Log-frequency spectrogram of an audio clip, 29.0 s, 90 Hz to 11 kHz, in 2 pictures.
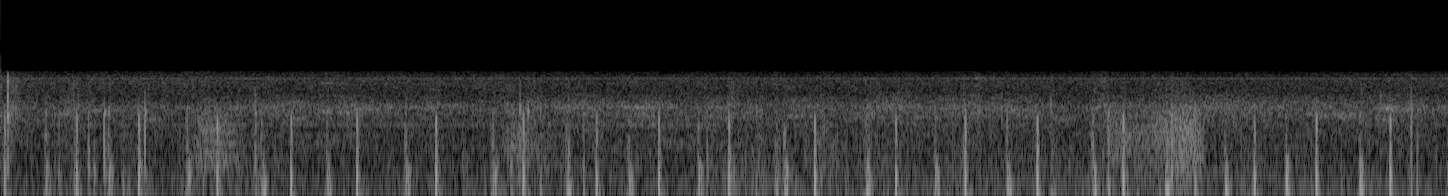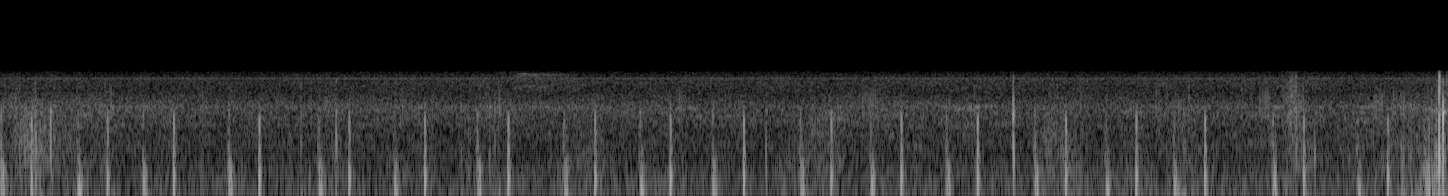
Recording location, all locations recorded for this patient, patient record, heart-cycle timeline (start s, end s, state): mitral valve (MV)
aortic valve (AV)+pulmonary valve (PV)+tricuspid valve (TV)+mitral valve (MV)
#Age: Child
#Sex: Female
#Height: 126.0 cm
#Weight: 24.4 kg
#Pregnancy status: False
#Murmur: Absent
#Murmur locations: nan
#Most audible location: nan
#Systolic murmur timing: nan
#Systolic murmur shape: nan
#Systolic murmur grading: nan
#Systolic murmur pitch: nan
#Systolic murmur quality: nan
#Diastolic murmur timing: nan
#Diastolic murmur shape: nan
#Diastolic murmur grading: nan
#Diastolic murmur pitch: nan
#Diastolic murmur quality: nan
#Outcome: Normal
#Campaign: 2015 screening campaign
0.00	1.02	unannotated
1.02	1.18	S1
1.18	1.36	systole
1.36	1.52	S2
1.52	1.82	diastole
1.82	1.96	S1
1.96	2.14	systole
2.14	2.28	S2
2.28	2.58	diastole
2.58	2.72	S1
2.72	2.86	systole
2.86	2.98	S2
2.98	3.24	diastole
3.24	3.36	S1
3.36	3.54	systole
3.54	3.68	S2
3.68	4.02	diastole
4.02	4.16	S1
4.16	4.32	systole
4.32	4.46	S2
4.46	4.88	diastole
4.88	5.02	S1
5.02	5.20	systole
5.20	5.34	S2
5.34	5.64	diastole
5.64	5.76	S1
5.76	5.92	systole
5.92	6.06	S2
6.06	6.26	diastole
6.26	6.38	S1
6.38	6.54	systole
6.54	6.66	S2
6.66	6.96	diastole
6.96	7.08	S1
7.08	7.26	systole
7.26	7.40	S2
7.40	7.76	diastole
7.76	7.94	S1
7.94	8.10	systole
8.10	8.26	S2
8.26	8.62	diastole
8.62	8.76	S1
8.76	8.92	systole
8.92	9.06	S2
9.06	9.32	diastole
9.32	9.44	S1
9.44	9.62	systole
9.62	9.76	S2
9.76	10.04	diastole
10.04	10.18	S1
10.18	10.36	systole
10.36	10.50	S2
10.50	10.88	diastole
10.88	11.02	S1
11.02	11.20	systole
11.20	11.34	S2
11.34	11.64	diastole
11.64	11.78	S1
11.78	11.90	systole
11.90	11.98	S2
11.98	12.24	diastole
12.24	12.36	S1
12.36	12.50	systole
12.50	12.58	S2
12.58	12.84	diastole
12.84	12.96	S1
12.96	13.14	systole
13.14	13.26	S2
13.26	13.58	diastole
13.58	13.72	S1
13.72	13.88	systole
13.88	14.02	S2
14.02	14.44	diastole
14.44	14.60	S1
14.60	14.76	systole
14.76	14.90	S2
14.90	15.22	diastole
15.22	15.36	S1
15.36	15.52	systole
15.52	15.62	S2
15.62	15.88	diastole
15.88	16.02	S1
16.02	16.18	systole
16.18	16.32	S2
16.32	16.72	diastole
16.72	16.86	S1
16.86	17.04	systole
17.04	17.20	S2
17.20	17.62	diastole
17.62	17.76	S1
17.76	17.92	systole
17.92	18.04	S2
18.04	18.40	diastole
18.40	18.52	S1
18.52	18.68	systole
18.68	18.84	S2
18.84	19.22	diastole
19.22	19.34	S1
19.34	19.52	systole
19.52	19.68	S2
19.68	20.10	diastole
20.10	20.24	S1
20.24	20.38	systole
20.38	20.52	S2
20.52	20.84	diastole
20.84	20.98	S1
20.98	21.16	systole
21.16	21.30	S2
21.30	21.58	diastole
21.58	21.70	S1
21.70	21.90	systole
21.90	22.04	S2
22.04	22.46	diastole
22.46	22.60	S1
22.60	22.76	systole
22.76	22.86	S2
22.86	23.16	diastole
23.16	23.28	S1
23.28	23.46	systole
23.46	23.60	S2
23.60	23.90	diastole
23.90	24.04	S1
24.04	24.24	systole
24.24	24.38	S2
24.38	24.80	diastole
24.80	24.94	S1
24.94	25.10	systole
25.10	25.24	S2
25.24	25.50	diastole
25.50	25.64	S1
25.64	25.78	systole
25.78	25.94	S2
25.94	28.96	unannotated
